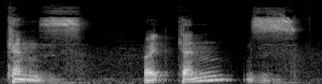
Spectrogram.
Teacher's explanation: that's the consonant sound, n, and then there's no vowel sound, so I just jump to the zain. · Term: sukoon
